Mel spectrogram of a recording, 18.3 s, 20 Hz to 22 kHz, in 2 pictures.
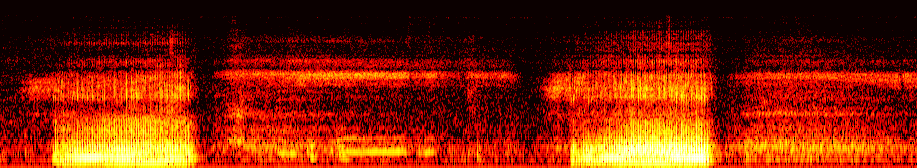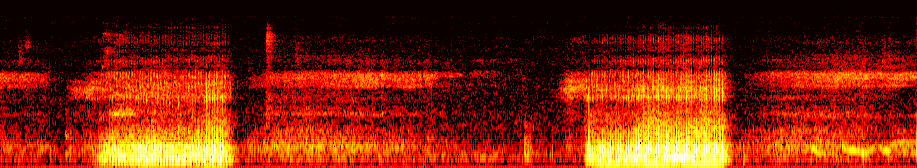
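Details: Sleeping American bulldog on a couch snores with loud, rattling inspirations about 13 breaths a minute and softer whistly expirations.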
